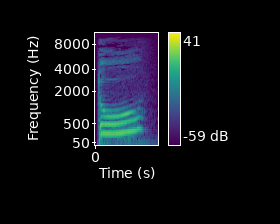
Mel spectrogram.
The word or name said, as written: du2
